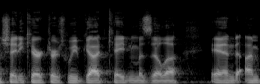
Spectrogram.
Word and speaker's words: Muzilla: slogan was, "Vote for Caden Musella like Godzilla." Oh, yeah. kind of how I tell people how to pronounce my last name. Musella? Yeah, Musella.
